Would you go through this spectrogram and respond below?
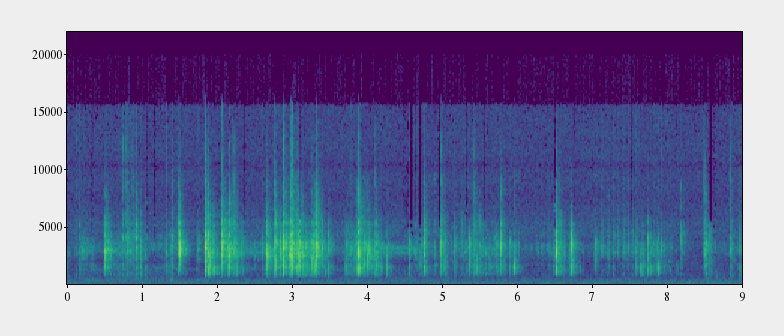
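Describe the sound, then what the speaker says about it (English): A packet of hops is torn open by hand during a home brew day for a grapefruit shandy, giving close, dry crinkling and rustling in irregular bursts, with no voices. "we're going to open the hop packet"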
